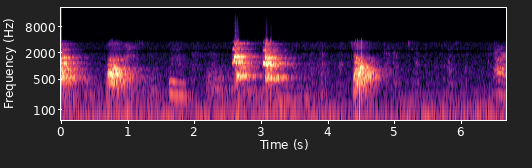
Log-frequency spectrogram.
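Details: Dogs at play give short, sharp barks and yips spaced unevenly over several seconds, with a close pair of barks in the middle; faint background noise between calls.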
